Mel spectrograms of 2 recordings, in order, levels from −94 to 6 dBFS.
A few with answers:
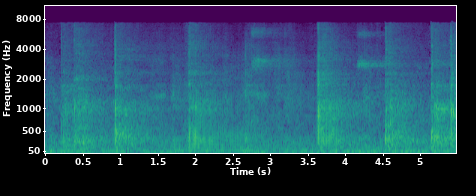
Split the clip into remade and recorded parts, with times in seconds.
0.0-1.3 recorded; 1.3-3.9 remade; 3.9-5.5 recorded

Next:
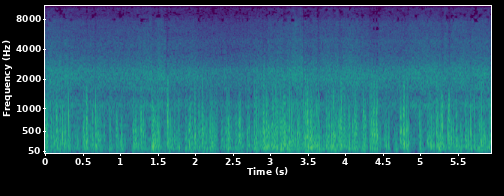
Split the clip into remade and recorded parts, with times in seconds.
0.0-3.2 recorded; 3.2-4.0 remade; 4.0-4.4 recorded; 4.4-6.0 remade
